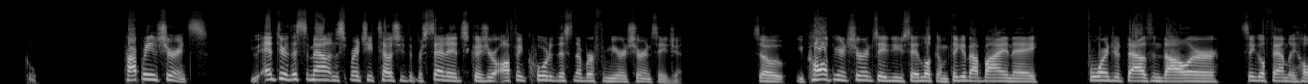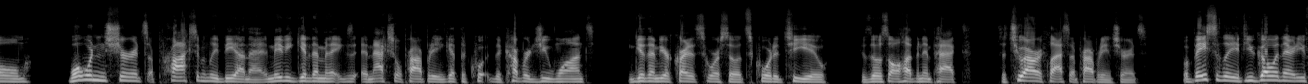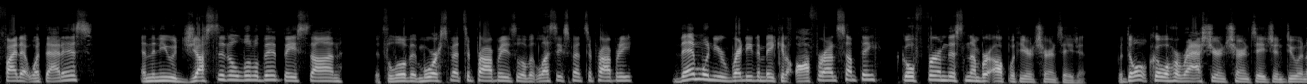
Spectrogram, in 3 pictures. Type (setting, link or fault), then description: setting, live audience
